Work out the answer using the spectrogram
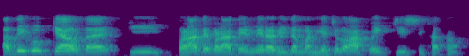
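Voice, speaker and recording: A man's voice: a little high, fairly even intonation, moderate pace, pushed and bright. A man teaching an astrology class in a chatty, blunt way, mixing in English phrases. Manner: chatty, mixes Hindi and English, blunt asides. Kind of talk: informal online class lecture. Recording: dull lo-fi sound.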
